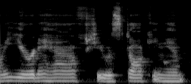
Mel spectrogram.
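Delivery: ordinary talk, nothing marked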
